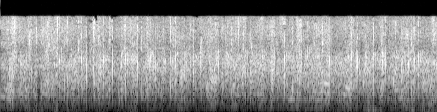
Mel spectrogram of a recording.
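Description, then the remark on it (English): Steady applause from an audience, a dense, even crackle of many hands clapping at a constant loudness for several seconds without letting up, for Peter Benavides, Executive Director of Blindness Support Services, at the presentation of a California Council of the Blind Community Service Award plaque. “Ladies and gentlemen, we need a round of applause for Peter Benavides.”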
